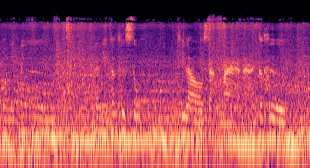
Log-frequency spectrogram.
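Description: Café ambience: indistinct voices of other customers over a steady low hum.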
